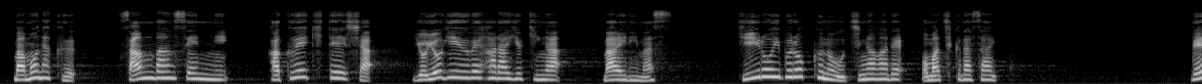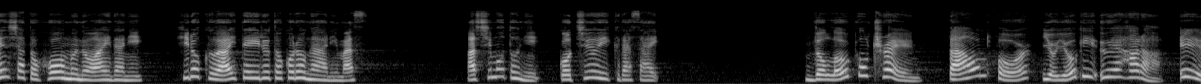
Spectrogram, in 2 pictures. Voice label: 接近放送 女声, 各駅停車 代々木上原行; 3番線 代々木上原・唐木田・伊勢原方面 接近放送; 放送は「各駅停車 代々木上原行」です。; 3番線の鳴動は、かなり遅めで、停車駅案内はありません。; tokyometro chiyodaline hibiya; 千代田線

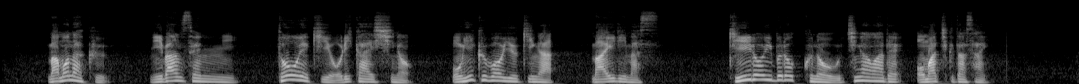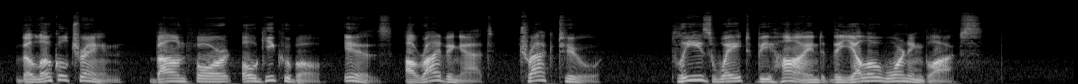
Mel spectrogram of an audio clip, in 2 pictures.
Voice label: 接近放送 男声; 池袋; 2番線 荻窪・方南町方面; 放送は「荻窪行」です。

